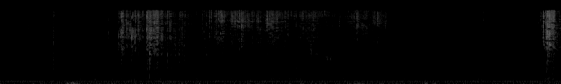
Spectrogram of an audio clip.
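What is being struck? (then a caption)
Soap curls and shavings. Fingertips squeeze and crush a pile of thin, brittle, cream-colored dry soap strips rolled into hollow, rose-like spiral curls, with flat shavings around them, so the curls crumble and crunch. After a quiet start with faint ticks, a dense, bright, crackling crunch runs for nearly three seconds and then fades. A short, sharp crunch bursts in at the very end.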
